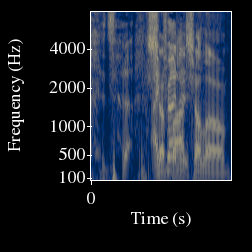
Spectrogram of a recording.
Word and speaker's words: Shabbat Shalom: Shalom Shalut. – That's not how you say it. – It's not. – Shabbat Shalom. And it is Shabbos, so yeah, you got it right.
